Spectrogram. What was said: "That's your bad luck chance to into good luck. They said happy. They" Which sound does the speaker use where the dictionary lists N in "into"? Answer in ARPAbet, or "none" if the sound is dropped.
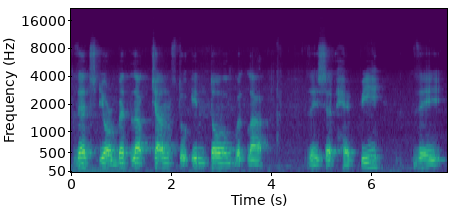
N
